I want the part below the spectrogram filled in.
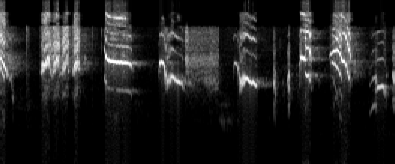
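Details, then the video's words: Oriental magpie-robin decoy bird singing with tail spread: loud, harsh buzzy bursts alternate with clear falling whistles and short chirps, in phrases roughly every second. "Chòe than hót xòe II chòe than mồi CỰC HAY"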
